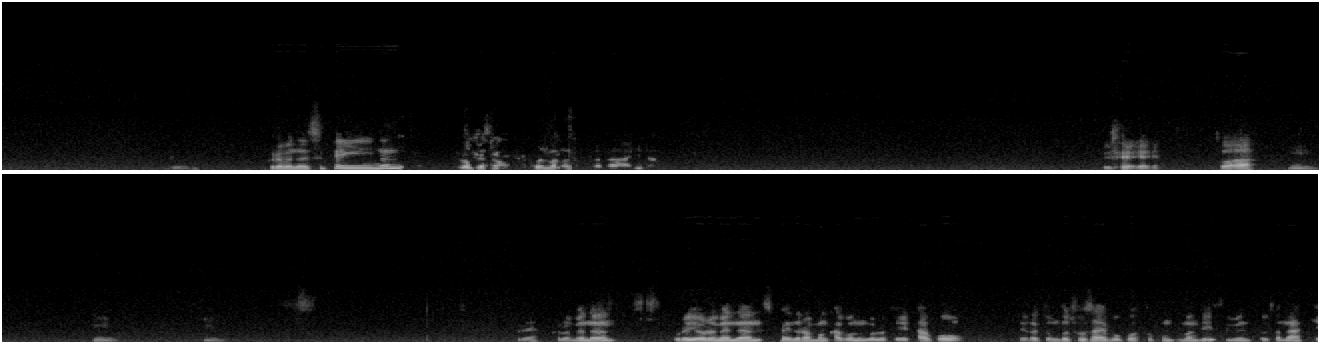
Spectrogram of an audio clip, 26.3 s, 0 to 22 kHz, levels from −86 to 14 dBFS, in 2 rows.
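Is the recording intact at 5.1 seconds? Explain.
No. From 4.7 to 5.23 s there is other side's voice leaking through: a second, fainter voice sits under the main talker, roughly 20 dB below it. This is likely residual loudspeaker echo. The far end's audio played from the talker's device reached the microphone, and the echo canceller did not fully subtract it, so scraps of that voice pass through.

Just before, from 4.46 to 5.08 s, there is speech suppressed in double talk. The talker's level dips hard, by around 35 dB at the deepest point, for about half a second in total. With both sides talking at once, the echo canceller likely could not separate near speech from echo and attenuated both. The dip has ended by 5.1 s, but the leaked voice is still audible there.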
